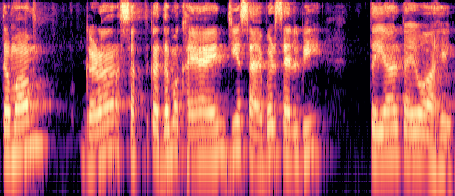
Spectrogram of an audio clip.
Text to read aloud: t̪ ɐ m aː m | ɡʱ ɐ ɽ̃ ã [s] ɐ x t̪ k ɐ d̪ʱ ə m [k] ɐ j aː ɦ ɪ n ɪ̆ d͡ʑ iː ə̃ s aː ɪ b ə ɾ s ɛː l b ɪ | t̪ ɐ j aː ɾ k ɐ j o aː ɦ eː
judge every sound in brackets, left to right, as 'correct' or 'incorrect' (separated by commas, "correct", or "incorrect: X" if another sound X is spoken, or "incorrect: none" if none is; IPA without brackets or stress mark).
correct, incorrect: kʰ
